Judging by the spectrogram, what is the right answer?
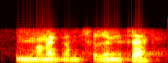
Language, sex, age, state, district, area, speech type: Tamil, male, 18-30, Tamil Nadu, Ranipet, urban, conversation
